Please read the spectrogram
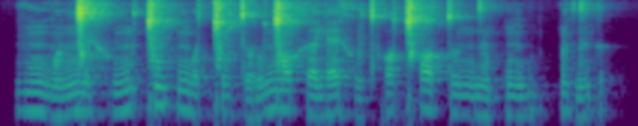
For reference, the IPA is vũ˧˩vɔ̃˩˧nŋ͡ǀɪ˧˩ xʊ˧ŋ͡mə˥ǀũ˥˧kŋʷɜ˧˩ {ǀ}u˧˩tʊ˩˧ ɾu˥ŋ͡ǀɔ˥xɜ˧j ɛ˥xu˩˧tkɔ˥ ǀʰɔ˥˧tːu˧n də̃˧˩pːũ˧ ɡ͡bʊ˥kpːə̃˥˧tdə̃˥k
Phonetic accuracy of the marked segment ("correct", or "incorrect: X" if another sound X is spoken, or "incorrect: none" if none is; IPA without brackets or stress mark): correct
